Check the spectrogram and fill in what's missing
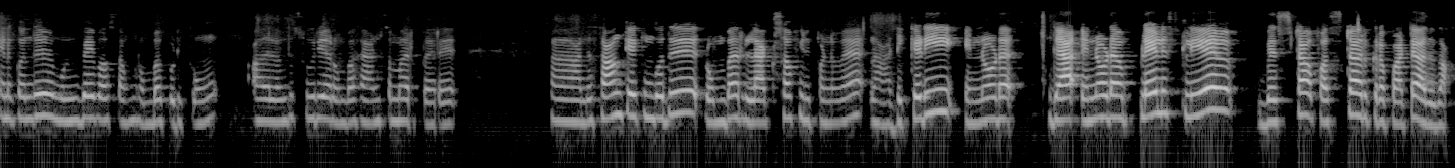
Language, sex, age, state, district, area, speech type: Tamil, female, 18-30, Tamil Nadu, Namakkal, urban, spontaneous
